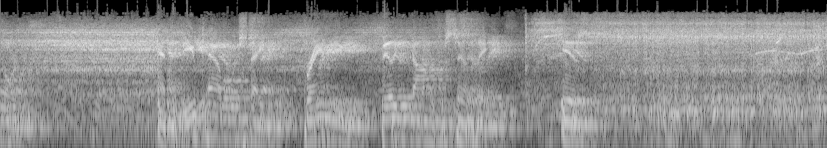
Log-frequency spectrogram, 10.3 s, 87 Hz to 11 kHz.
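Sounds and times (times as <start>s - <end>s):
kitchen blender running at full speed: 0.0s - 2.0s, 6.6s - 10.3s
speech: 2.1s - 7.7s.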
